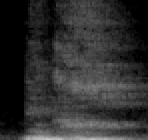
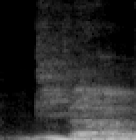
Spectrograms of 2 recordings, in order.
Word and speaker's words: 미가: 근데이 남유다에 엄청난 분이 한 분 계셨으니 바로 그분의 이름은 이제 히브리어로는 좀 발음이 있겠데 미카 예 미가입니다. 미가 우리나라에 성경을 번역하면서 미가라고 부드럽게 섰지만이 그 나라 사람들은 미카 이렇게 부른단 말이에요.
